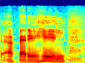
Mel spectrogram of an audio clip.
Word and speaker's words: perejil: if they could not pronounce the word perejil, parsley, because they couldn't roll the R, then they were subject to being massacred.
